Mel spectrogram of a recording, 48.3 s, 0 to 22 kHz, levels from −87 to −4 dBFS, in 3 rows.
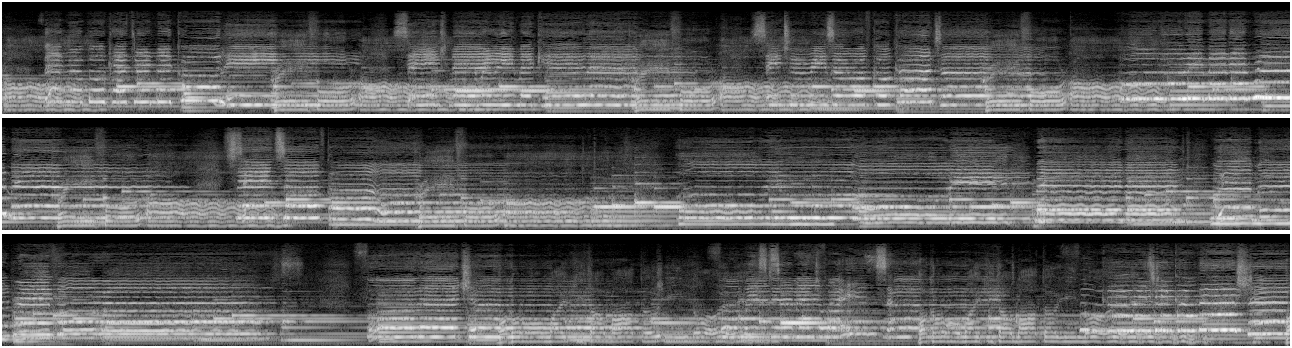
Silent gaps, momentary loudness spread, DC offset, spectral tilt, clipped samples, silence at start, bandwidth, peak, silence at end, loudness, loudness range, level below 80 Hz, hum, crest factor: none; 10 LU; under 0.1%; -4.5 dB/octave; under 0.1%; 0 s; 15.5 kHz; -2 dBFS; 0 s; -19 LUFS; 5 LU; -66 dBFS; none; 18 dB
